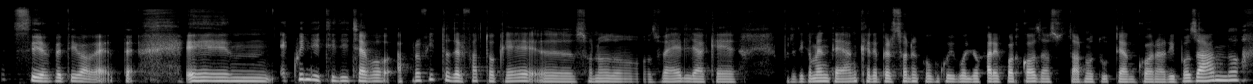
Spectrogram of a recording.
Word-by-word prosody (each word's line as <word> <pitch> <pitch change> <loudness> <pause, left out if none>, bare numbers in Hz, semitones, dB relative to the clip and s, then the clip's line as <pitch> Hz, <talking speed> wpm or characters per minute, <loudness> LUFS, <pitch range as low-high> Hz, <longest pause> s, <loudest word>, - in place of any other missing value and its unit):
Sì, 200 -9 +2
effettivamente. 145 -4 0 0.5
E 165 0 +4
mhmm, 155 -2 0
e 170 - -7
quindi 230 -6 +2
ti 175 - -4
dicevo, 160 -2 +2
approfitto 180 - -4
del 155 -2 +3
fatto 160 -1 -3
che, 155 +3 0
uhm, 130 -1 -1
sono 130 -1 -4
sveglia, 135 +2 -1
che, 125 -1 -3 0.4
praticamente 140 +1 0
anche 135 +3 -1
le 140 -1 0
persone 140 +1 0
con 130 -2 -4
cui 140 0 -1
voglio 135 0 +1
fare 135 -1 +4
qualcosa 135 -1 +1
s 130 - -7
stanno 125 -2 -1
tutte 125 0 -2
ancora 120 0 0
riposando 165 +10 +3
140 Hz, 145 wpm, -25 LUFS, 130-160 Hz, 0.5 s, E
